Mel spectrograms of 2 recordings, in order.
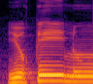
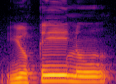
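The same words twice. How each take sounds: The two takes are said the same way.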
